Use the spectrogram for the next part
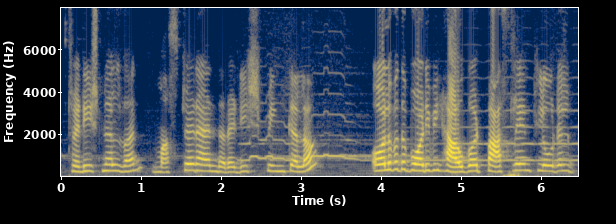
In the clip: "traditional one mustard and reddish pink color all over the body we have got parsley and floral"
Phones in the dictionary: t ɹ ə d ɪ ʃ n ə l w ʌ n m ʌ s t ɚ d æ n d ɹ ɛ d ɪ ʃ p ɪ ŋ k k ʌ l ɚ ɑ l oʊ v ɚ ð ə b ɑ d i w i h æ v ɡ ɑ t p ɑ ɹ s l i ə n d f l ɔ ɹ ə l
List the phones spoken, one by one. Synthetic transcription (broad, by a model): t ɹ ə d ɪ ʃ n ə l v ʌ n m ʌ s t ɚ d æ n d ɹ ɛ d ɪ ʃ p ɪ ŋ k k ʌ l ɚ ɑ l oʊ v ɚ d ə b ɑ d i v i h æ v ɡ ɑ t p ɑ s l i ə n d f l ɔ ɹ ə l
